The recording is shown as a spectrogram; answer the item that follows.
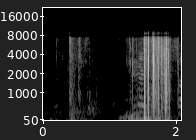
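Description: Blows landing on a car's already-shattered windshield, heard from inside the cabin: a quick run of sharp knocks about one and a half seconds in.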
